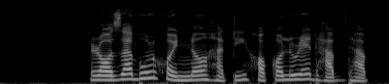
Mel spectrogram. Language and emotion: Assamese, neutral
